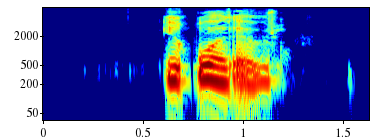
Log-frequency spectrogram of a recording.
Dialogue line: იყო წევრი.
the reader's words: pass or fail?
pass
